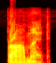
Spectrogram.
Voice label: "bromate", American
